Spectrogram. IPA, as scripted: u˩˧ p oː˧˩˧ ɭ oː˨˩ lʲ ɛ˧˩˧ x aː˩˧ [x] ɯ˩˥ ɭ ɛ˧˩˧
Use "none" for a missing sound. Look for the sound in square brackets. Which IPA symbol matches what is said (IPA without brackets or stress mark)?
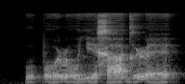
ɡ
